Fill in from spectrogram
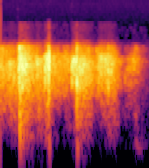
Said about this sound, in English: You guys are phenomenal. Let me give you all a big round of applause. Well done, guys.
